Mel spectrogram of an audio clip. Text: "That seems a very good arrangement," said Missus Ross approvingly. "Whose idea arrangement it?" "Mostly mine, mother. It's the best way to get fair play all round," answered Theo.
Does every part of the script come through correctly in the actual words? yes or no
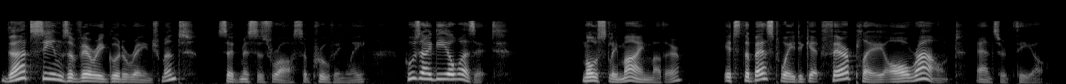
no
